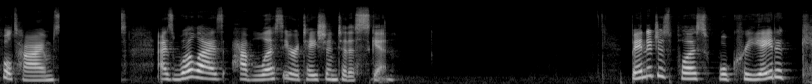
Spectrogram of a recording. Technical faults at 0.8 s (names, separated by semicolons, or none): playback stall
